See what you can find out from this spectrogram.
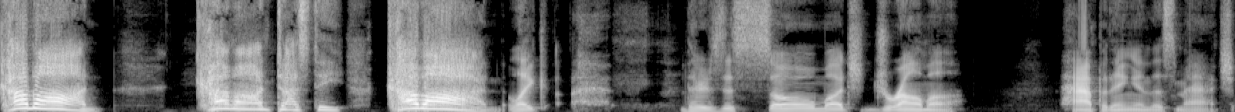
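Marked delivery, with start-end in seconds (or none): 0.0-3.8 shrill, booming, very high, very loud, drawn-out scream. Describing a wrestling match, acting out Flair yelling at Dusty: imitating Flair screaming. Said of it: "Flair just screams at him".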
